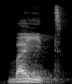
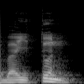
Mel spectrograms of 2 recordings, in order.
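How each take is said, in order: First: The word stops on a bare 't'. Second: The word ends with an 'un' sound. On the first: The reader pauses on the word. "Tapi kalau dia jadi wakof" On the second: The word is read with its tanwin ending. "adapun di ketika tanwin ya"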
